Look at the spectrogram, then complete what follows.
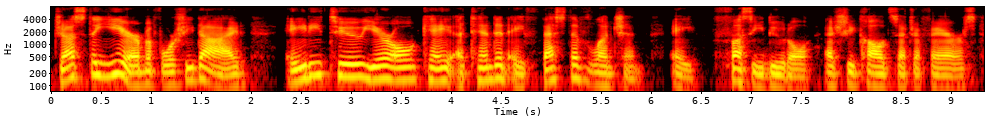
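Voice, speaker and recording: A man reading a children's book aloud as a narrator, with measured, expressive phrasing and emphasis on key words. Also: mid-range voice, lo-fi sound. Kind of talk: read-aloud storybook narration.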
